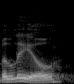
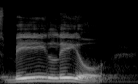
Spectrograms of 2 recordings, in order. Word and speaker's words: Belial: And for all my life, I've mispronounced Belial. I listened to it twice, three times this morning. It's Belial, and I always pronounce it Belial.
